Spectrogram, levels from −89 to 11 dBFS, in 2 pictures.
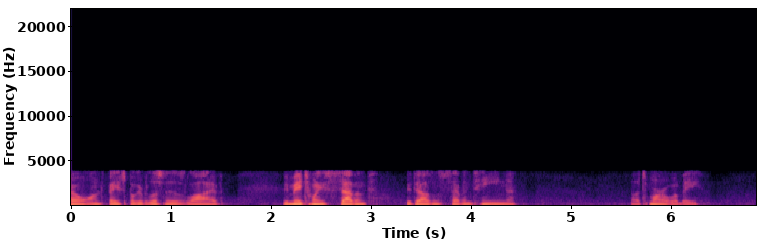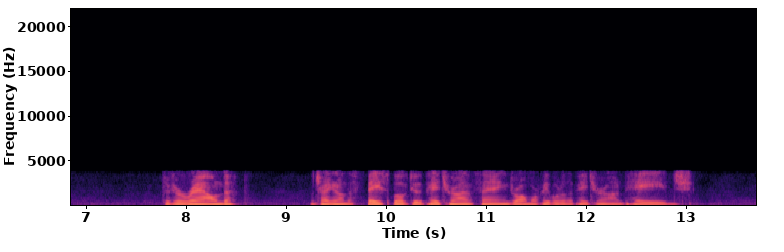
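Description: At 1.56–2.12 s and again at 3.06–3.36 s, comfort noise replaces the background, about 3 dB and then about 6 dB quieter. The likely cause is discontinuous transmission halting during pauses while the receiver synthesises a smooth hiss. On a spectrogram the room's textured noise becomes an even, featureless wash.

From 4.54 to 5.78 s the sound is chopped by the voice detector, likely toggling transmission repeatedly. Soft stretches drop out. The waveform shows abrupt gaps and level steps, and the spectrogram alternates between detailed and flat noise bands.

Comfort noise fills 6.36–7.78 s as well, about 4 dB down. Its end overlaps an onset clipped by the voice detector at 7.75–7.78 s, where the first 30 ms were likely lost to a slow detector. The next sound begins abruptly, with a vertical edge in the waveform instead of a gradual rise.

Comfort noise returns at 8.58–9.24 s (about 2 dB quieter) and from 13.12 s to the end (about 3 dB quieter). 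Throughout, the spectrogram is empty above 4 kHz, as expected for the telephone-band call path, and the genuine room noise sits about 36 dB below the speech.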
